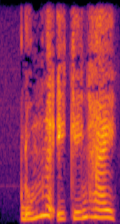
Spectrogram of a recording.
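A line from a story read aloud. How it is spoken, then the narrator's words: Quick, grateful. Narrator (Vietnamese): Harry nói ngay với giọng biết ơn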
